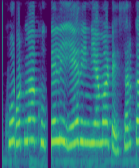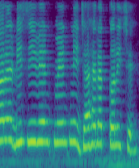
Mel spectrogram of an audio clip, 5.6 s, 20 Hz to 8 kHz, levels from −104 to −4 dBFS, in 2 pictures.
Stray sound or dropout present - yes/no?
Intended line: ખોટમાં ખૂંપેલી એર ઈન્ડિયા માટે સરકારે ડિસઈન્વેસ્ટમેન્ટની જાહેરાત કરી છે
yes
